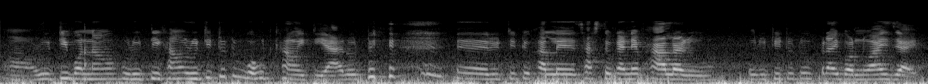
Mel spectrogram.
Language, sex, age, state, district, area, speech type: Assamese, female, 30-45, Assam, Sonitpur, rural, spontaneous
